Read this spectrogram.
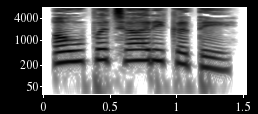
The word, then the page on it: ಔಪಚಾರಿಕತೆ: aupacārikate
